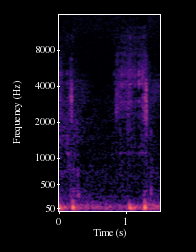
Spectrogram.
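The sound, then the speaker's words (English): A muffled heartbeat thumps low and deep, its paired lub-dub beats repeating slowly over a faint, steady hum, with no voices present. “Oh, that sounds like a heartbeat. My heartbeat!”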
